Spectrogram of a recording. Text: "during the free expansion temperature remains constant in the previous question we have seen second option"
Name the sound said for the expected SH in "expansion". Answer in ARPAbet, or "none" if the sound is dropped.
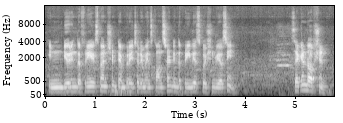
SH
